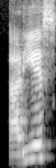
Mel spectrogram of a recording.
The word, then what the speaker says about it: Ariès: como felipe en francés ph philippe ariès como el signo zodiacal pero con acento en la philippe ariès sexualidades occidentales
